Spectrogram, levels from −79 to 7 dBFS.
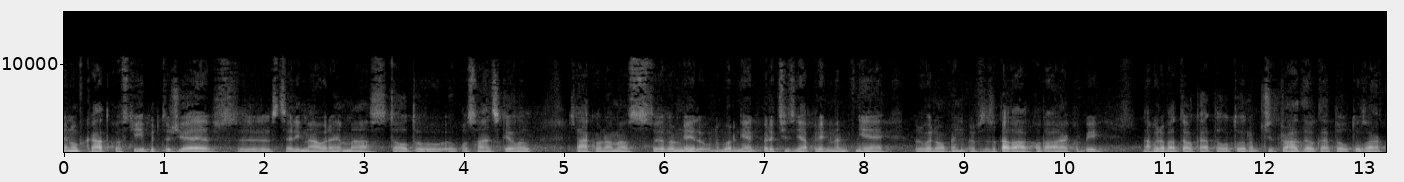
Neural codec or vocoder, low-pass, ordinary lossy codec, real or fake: codec, 24 kHz, 0.9 kbps, WavTokenizer, medium speech release version 2; 10.8 kHz; MP3, 48 kbps; fake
